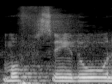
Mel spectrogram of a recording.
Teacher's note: واو مدہ دال کو 1 سیکنڈ آپ نے کھینچنا ہے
